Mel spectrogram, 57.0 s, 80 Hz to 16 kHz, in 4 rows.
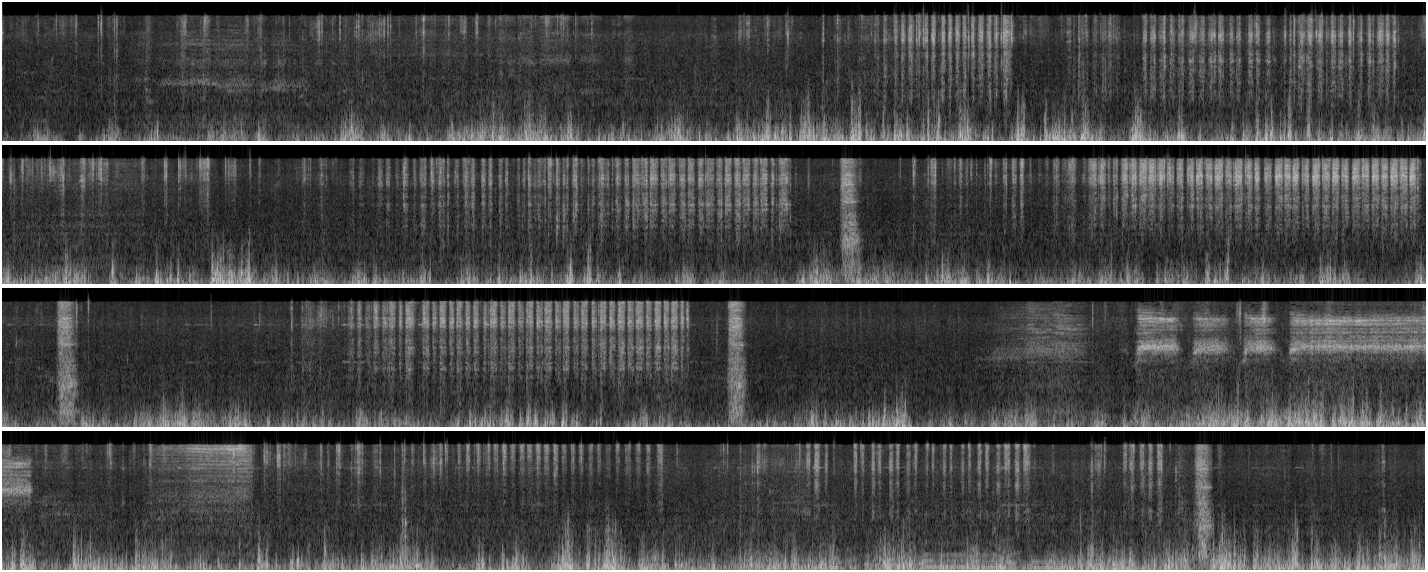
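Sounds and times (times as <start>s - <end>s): hands rustling wooden parts: 0.0s - 6.1s, 7.3s - 22.2s, 23.2s - 28.4s, 31.3s - 35.4s, 43.4s - 54.6s.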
